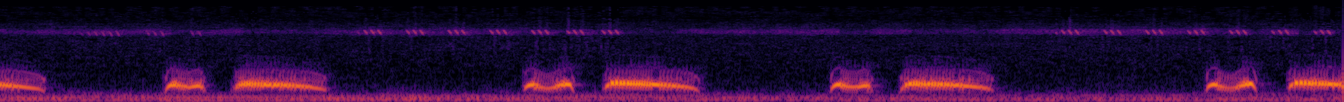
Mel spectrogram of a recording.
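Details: Decoy spotted dove calling in the thổ dế voice style, with dập and mai rừng voices. Three low cooing phrases, each a quick doubled note and then a longer falling coo, over a steady pulsed insect-like trill and a faint low hum.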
